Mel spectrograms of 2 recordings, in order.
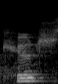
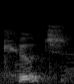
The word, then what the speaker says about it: Couch: We have Willamette, we have Cooch Street, which is spelled the same as couch, but trust me, it's Cooch after someone's last name.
